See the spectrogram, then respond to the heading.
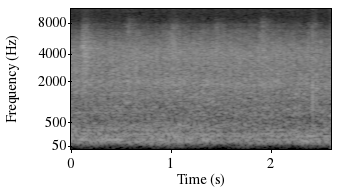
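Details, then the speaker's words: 12V DC air cooler water pump after its faulty motor was replaced; steady, even hum and whir with no rattle, grinding or surging: normal pump running, repair successful. "ये हमारा water pump बिल्कुल सही हो चुका है।"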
